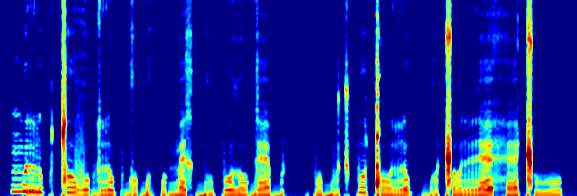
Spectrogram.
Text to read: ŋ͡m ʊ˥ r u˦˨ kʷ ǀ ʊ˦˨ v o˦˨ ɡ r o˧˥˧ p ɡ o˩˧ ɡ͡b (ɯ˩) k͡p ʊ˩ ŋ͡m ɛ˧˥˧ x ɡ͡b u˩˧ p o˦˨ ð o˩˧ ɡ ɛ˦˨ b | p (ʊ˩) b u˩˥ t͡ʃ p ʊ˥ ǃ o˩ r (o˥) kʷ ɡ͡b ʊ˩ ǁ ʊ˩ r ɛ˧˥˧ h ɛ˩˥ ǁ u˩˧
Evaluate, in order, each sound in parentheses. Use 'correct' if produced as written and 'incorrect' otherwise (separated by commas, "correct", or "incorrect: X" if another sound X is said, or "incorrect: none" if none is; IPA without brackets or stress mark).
incorrect: ʊ˩, correct, correct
